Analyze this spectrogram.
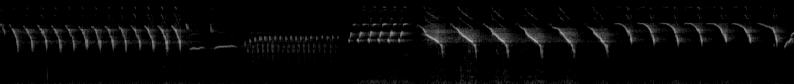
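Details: Song of a canary used to stimulate reluctant singers. A fast ringing trill leads into a low buzzy rattle, then loud, evenly spaced downward-sweeping whistles about three per second.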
